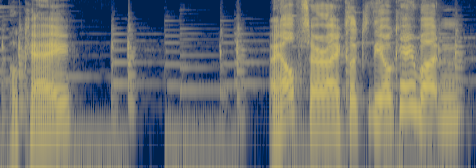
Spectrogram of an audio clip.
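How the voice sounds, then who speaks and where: A game streamer talks casually over music, reading text aloud. The pitch moves a lot, and the delivery is expressive and halting.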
